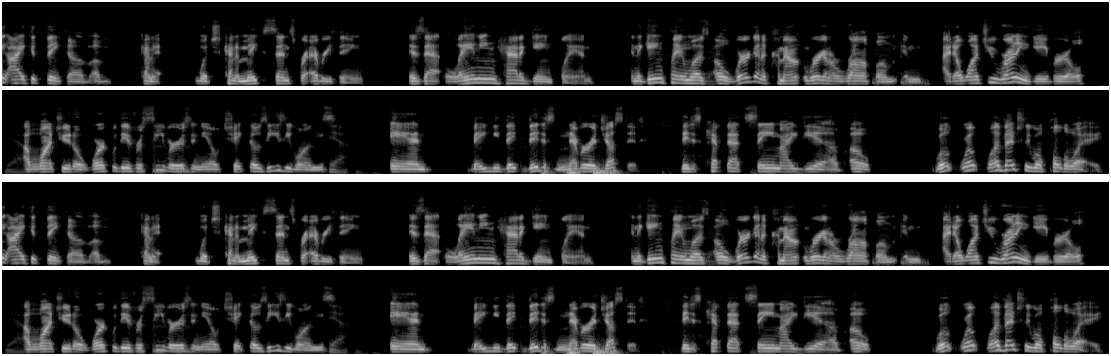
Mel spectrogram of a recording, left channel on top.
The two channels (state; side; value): identical; both; correlation 1.00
